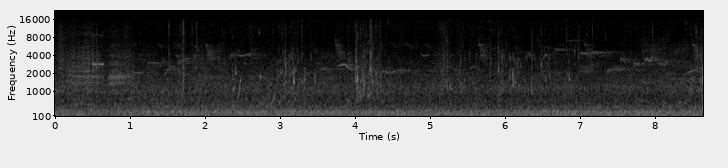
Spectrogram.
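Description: Gentle water sloshing and lapping at the lake margin as a common carp is held in the shallows for release, with a few faint bird chirps now and then.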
